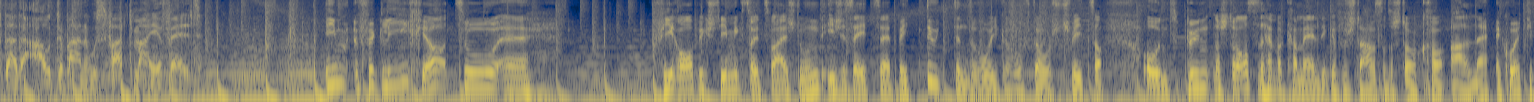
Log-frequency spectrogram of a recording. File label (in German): Mitschnitt Radio Verkehr; radio fm1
